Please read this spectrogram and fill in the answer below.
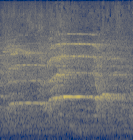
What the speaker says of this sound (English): You can just hear the cheering from the crowd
